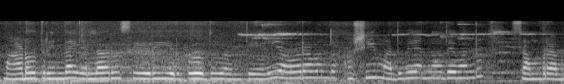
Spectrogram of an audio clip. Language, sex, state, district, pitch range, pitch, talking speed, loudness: Kannada, female, Karnataka, Raichur, 255-290 Hz, 265 Hz, 125 wpm, -15 LUFS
